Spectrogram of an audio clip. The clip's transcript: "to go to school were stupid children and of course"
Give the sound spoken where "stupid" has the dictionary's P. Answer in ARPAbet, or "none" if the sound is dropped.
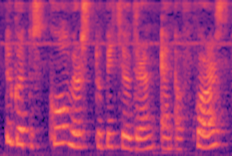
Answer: B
